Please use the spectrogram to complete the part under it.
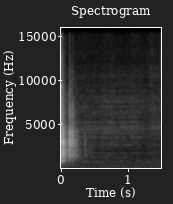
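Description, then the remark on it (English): A ten-sided die clatters briefly, two or three quick hard clicks in the first moment, then the sound dies away into quiet. “I literally have a dice tower, so I don't have to do this.”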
